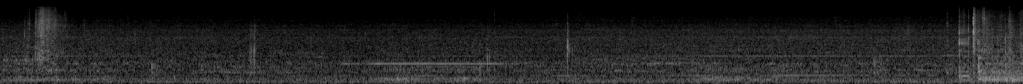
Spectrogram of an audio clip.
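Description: Faint steady background noise with a sharp click about half a second in. A loud recorded voice from the prop begins just before the end.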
